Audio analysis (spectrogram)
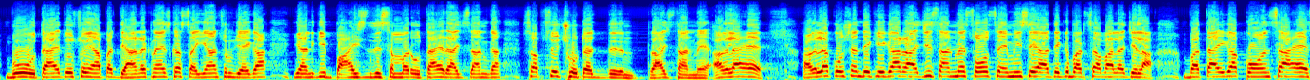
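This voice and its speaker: A slightly hoarse man teaching an exam-prep quiz lesson, asking each question and then giving the answer, with a frequent "friends, here" as a filler. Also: high voice, fairly bright tone. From Rajasthan, India. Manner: repeats "dosto yahan par", asks then answers.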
